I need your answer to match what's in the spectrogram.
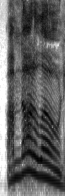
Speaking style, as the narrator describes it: he yelled

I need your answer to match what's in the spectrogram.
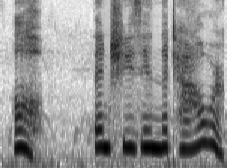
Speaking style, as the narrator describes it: cried Amy

